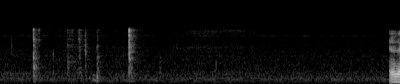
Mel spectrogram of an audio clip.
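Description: A few sharp clicks in the first second and a half, the loudest about a second in: the charger kit's push button being released and its small board relay switching on to start charging the supercapacitor. After that only a faint steady background.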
